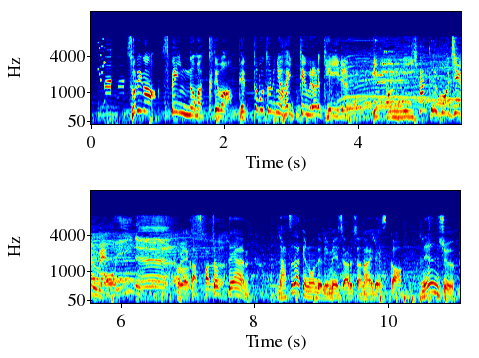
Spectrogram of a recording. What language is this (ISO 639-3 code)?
jpn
